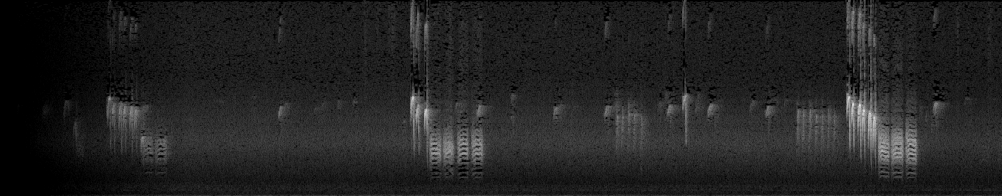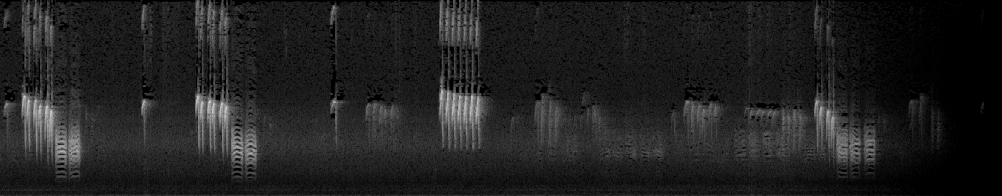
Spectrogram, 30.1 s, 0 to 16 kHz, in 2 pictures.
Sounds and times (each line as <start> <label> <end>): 0.3 wind 29.6
6.2 chickadees calling one another 7.3
12.0 chickadees calling one another 13.8
15.4 chickadees calling one another 16.4
18.0 chickadees calling one another 19.0
21.6 chickadees calling one another 22.3
23.0 chickadees calling one another 28.2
